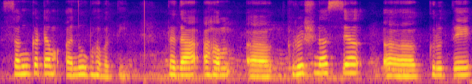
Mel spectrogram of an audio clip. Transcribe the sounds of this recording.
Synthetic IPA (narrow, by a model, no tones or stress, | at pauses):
sɐŋkɐʈɐmɐnubʱɐʋɐt̪it̪ɐd̪ʱaɐɦɐm | kɾuʂɳɐsjɐ | kɾut̪eː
